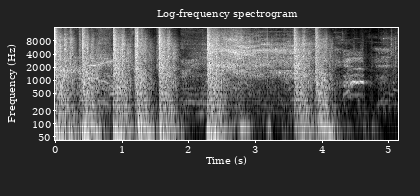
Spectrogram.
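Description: Repeated bursts of gunfire in the zombie survival game 7 Days to Die, fired at a zombie during horde night, loud volleys coming in clusters with short pauses between them.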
